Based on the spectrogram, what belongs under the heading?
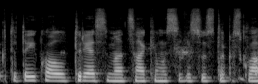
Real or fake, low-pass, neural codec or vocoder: fake; 14.4 kHz; codec, 44.1 kHz, 7.8 kbps, Pupu-Codec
